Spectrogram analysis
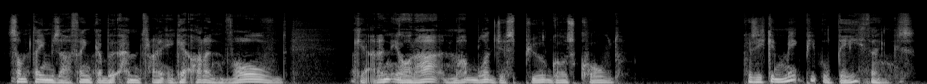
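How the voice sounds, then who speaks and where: A good-natured, drug-addled Scot from Edinburgh, narrating an audiobook in character. His voice is low and rough-edged, with a husky grain. He rambles in thick local slang, in a dry, close recording. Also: a little mellow, no echo, heavily acted. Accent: Edinburgh Scottish. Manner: colloquial, rambling, peppered with "man". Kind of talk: first-person audiobook narration, acted in character.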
